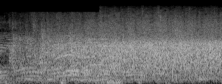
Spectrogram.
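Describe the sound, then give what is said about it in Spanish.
Sustained applause from an audience paying tribute to a colleague leaving the carnival world, a dense, steady clatter of many hands clapping at once, loud, with no voices standing out. “Así que, por favor, un fuerte aplauso.”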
